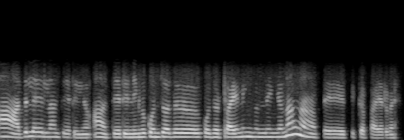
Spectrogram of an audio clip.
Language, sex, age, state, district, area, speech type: Tamil, female, 18-30, Tamil Nadu, Kanyakumari, rural, conversation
